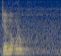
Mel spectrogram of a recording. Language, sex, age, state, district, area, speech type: Assamese, male, 45-60, Assam, Goalpara, urban, spontaneous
